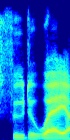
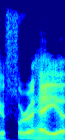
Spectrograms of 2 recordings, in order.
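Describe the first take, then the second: First: The name is said like 'Fudaway'. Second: The name is said like 'Furahey'. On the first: The speaker calls it right. "but it's Fudaway" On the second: The speaker calls it wrong. "Last time I tipped Ayaka Furahey up"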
